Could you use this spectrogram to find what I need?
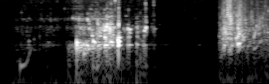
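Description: Bubbles rush and gurgle underwater.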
